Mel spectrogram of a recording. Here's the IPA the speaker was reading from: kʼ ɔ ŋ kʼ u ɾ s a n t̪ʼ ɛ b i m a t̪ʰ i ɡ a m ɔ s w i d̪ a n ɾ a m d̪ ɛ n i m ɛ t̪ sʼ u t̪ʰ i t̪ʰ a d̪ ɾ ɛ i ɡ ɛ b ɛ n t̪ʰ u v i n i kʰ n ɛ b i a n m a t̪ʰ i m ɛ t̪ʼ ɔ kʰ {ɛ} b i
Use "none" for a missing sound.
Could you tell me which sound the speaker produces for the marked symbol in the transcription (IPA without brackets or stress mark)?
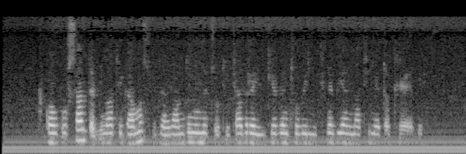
ɛː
